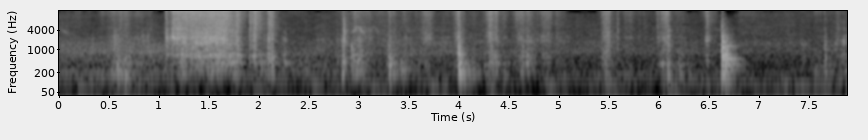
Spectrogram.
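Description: A shovel scrapes and scoops soil in a metal wheelbarrow.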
